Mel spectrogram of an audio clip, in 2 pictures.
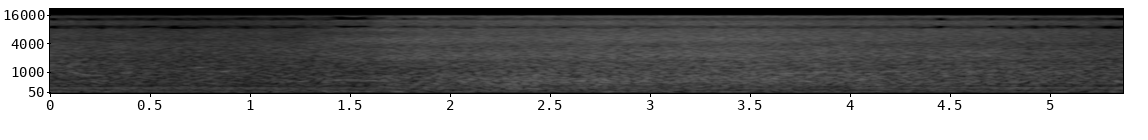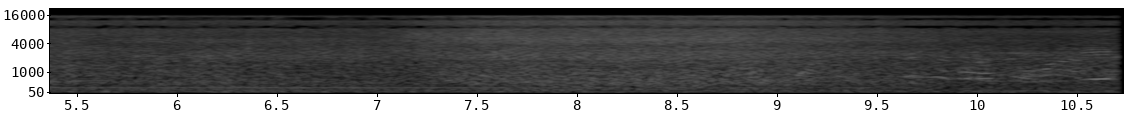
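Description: Small waves breaking and washing up the shore, the surf swelling and easing back twice.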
